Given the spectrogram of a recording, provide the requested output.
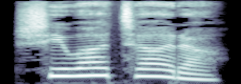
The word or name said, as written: ಸುವಿಚಾರ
